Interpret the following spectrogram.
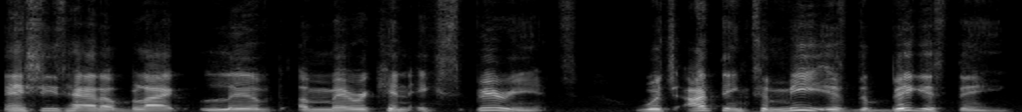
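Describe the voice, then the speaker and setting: A man with a bright, forceful voice, pitched a little high, who keeps circling back to his question in a casual debate. The sound is dry and close, with no room around it. He talks like a host steering the chat. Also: animated, normal speed, dry recording. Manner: persistent, probing questions, says "bro". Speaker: podcast host.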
